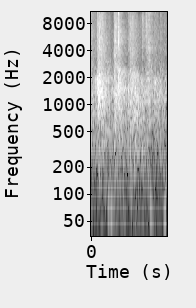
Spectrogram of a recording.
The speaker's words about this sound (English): We got our last panelist just in time. Round of applause for our last panelist.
